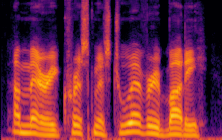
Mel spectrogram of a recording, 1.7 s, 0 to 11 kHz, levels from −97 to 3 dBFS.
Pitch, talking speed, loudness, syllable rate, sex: 155 Hz, 180 wpm, -15 LUFS, 7.5 syllables/s, male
